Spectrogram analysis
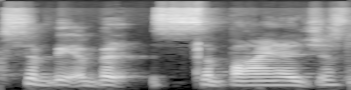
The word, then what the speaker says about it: Sabina: Washington Courthouse, Clarksburg, um, That means Sabina, that means Sabina.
